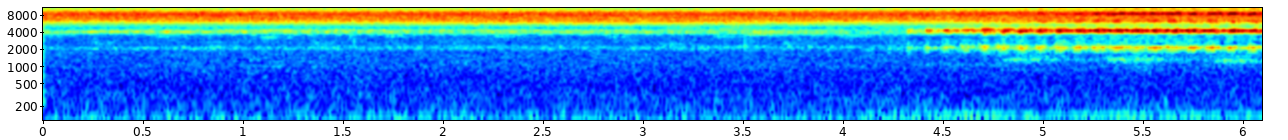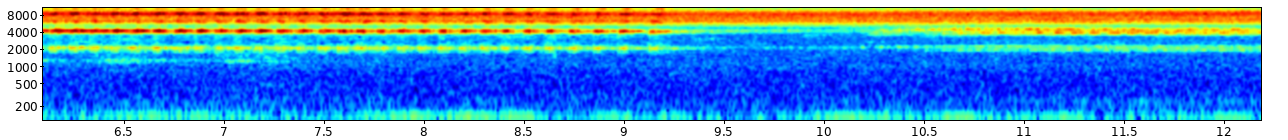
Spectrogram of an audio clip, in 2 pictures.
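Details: Evening cicada song recorded 25 July 2019, a loud rapid pulsed phrase swelling in around four seconds in, lasting about five seconds, then tapering off, set against a constant shrill insect drone and low rumble.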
